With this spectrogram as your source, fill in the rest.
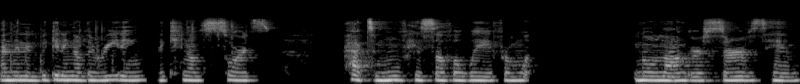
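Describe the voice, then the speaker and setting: At a moderate pace, a woman talks in a flat, monotone way. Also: medium pitch for a woman. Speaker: tarot reader. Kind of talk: tarot reading monologue. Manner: quiet, soft-spoken; hesitant with fillers.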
